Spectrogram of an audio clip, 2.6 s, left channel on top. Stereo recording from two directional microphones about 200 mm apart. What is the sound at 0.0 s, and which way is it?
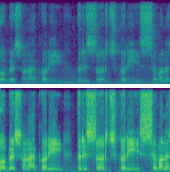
Speech, 40° right (ahead or behind).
